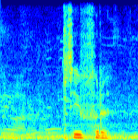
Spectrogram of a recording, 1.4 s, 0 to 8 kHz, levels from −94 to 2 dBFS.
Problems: none marked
